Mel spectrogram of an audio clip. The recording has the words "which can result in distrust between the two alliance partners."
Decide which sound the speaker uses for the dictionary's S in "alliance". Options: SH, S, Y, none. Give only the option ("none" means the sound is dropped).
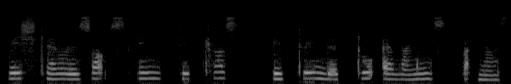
S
